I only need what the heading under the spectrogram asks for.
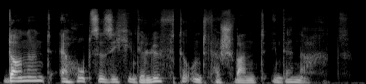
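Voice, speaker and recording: A man narrating an audiobook in a calm, even storytelling manner. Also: fairly low pitch, normal speed, husky, dry recording, clean studio sound. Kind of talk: scripted narration.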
